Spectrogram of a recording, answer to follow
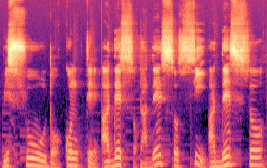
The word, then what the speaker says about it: vissuto: 자, vissuto 또 아닙니다. T 2개 아니고요. vissu, S 2개죠. vissuto con te.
